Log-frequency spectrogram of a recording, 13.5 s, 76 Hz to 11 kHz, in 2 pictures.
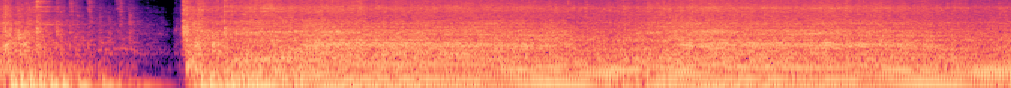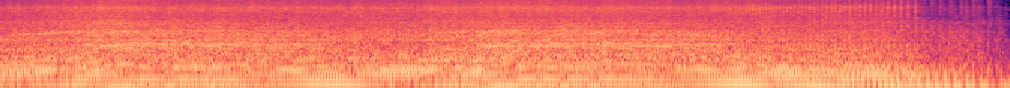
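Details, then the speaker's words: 1987 Toro CCR 2000 snow blower with a new replacement carburetor, primer not squirting: on choke the engine hunts, revs swelling and sagging, sounding very lean and only running on choke; adjusting the jet in or out changes nothing. "Sounds really lean. But it ran off of carb fuel. Let's open up that jet. I've already opened it once. Yeah, it was sounding lean there. Choke is on. Yeah, running real lean. It only runs on choke."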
